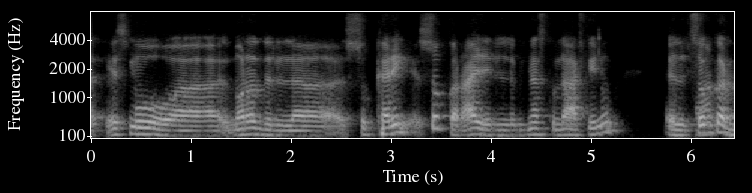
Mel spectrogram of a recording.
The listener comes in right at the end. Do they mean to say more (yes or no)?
no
